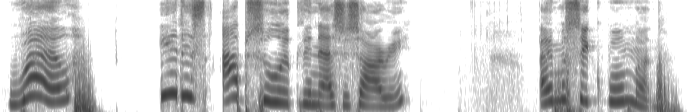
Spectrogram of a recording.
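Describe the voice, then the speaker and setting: A woman's voice: very high voice, big pitch swings, a little slow, no room sound, heavily acted, rough recording. A woman playing an anxious, demanding invalid wife in a radio play, fretful and insistent. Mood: nervous, insistent.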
